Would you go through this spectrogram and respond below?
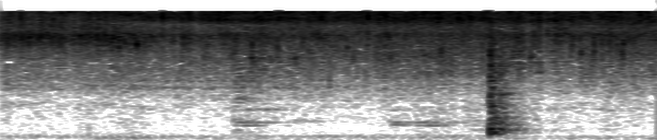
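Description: Fritters sizzling in hot oil, a constant crackling hiss with a brief louder splash near the end as more batter goes in.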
